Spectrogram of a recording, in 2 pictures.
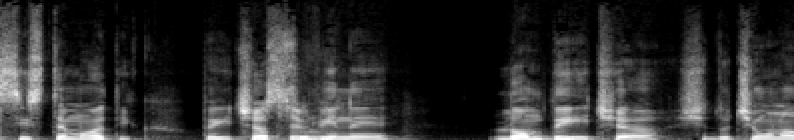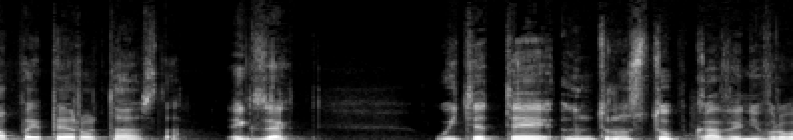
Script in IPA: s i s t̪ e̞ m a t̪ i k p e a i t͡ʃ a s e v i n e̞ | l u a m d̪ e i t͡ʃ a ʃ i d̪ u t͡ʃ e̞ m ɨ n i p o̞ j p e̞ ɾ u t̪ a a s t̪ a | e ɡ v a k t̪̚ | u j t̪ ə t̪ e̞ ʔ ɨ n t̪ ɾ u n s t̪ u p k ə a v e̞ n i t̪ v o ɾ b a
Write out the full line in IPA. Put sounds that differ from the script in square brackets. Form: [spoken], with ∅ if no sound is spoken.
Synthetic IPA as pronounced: s i s t̪ e̞ m a t̪ i k p e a i t͡ʃ a s e v i n e̞ | l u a m d̪ e i t͡ʃ a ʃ i d̪ u t͡ʃ e̞ m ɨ n [a] p o̞ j p e̞ ɾ u t̪ a a s t̪ a | e ɡ [z] a k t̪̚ | u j t̪ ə t̪ e̞ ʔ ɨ n t̪ ɾ u n s t̪ u p k ə a v e̞ n i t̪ v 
